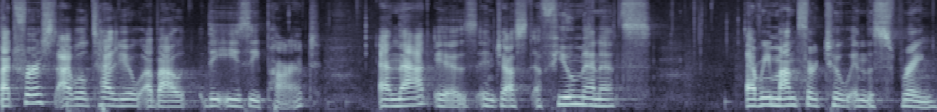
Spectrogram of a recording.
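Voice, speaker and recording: A woman's fairly low voice, fairly slow and fairly even in intonation. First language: not English. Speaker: advocacy group organizer. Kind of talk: forum speech to audience. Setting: room with live audience.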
